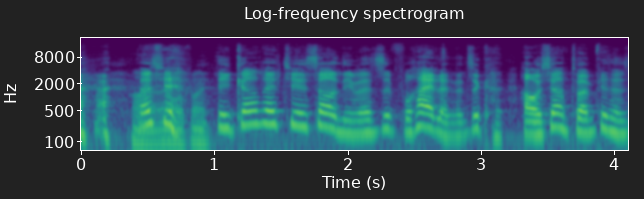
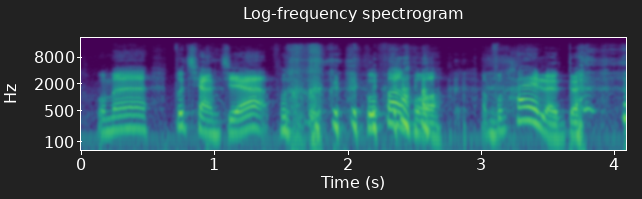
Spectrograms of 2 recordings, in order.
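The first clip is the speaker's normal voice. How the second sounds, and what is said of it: Salesman-like pitching tone. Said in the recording (Chinese): “像你朋友在跟你推销的时候的那个口音”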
